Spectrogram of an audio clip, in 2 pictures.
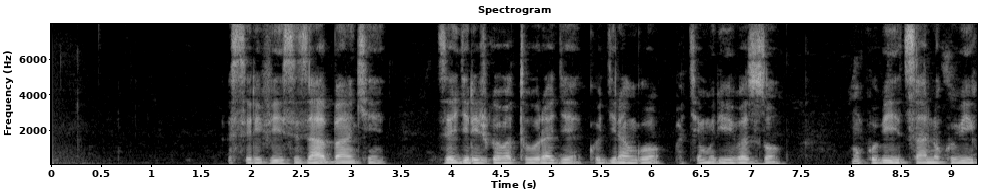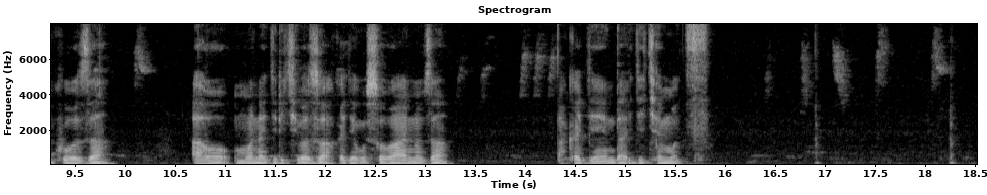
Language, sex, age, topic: Kinyarwanda, male, 18-24, finance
